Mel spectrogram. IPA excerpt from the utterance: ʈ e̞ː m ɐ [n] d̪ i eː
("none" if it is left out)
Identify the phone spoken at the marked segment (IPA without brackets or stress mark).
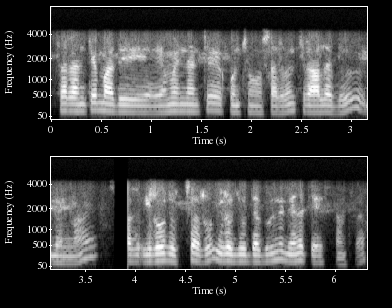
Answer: none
